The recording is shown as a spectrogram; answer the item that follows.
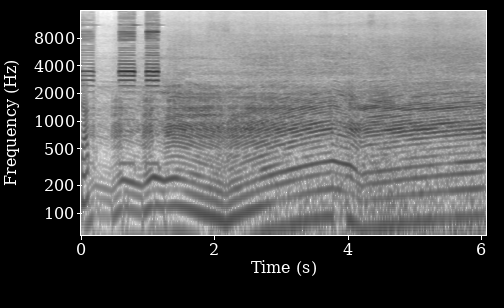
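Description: A few short horn beeps signal the start. Then the Yamaha MT15 V2.0's 155 cc single-cylinder engine revs hard in a full-throttle launch from standstill. Its pitch climbs steadily and drops at upshifts about two and four seconds in.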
